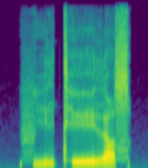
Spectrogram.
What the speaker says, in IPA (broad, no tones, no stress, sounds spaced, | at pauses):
f i r tʰ e r a sˤ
